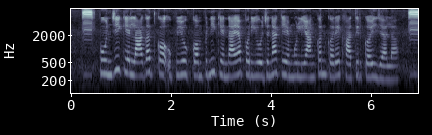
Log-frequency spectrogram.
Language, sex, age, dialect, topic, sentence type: Bhojpuri, female, 18-24, Northern, banking, statement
